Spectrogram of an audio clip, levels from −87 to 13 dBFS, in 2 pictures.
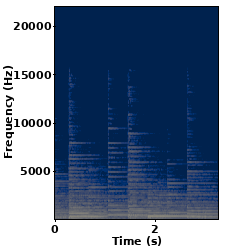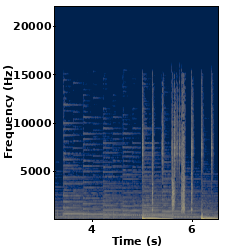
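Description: A train of clicks runs from 2.82 to 4.47 s: around fifteen similar pulses at about 8.5 per second, unevenly spaced and roughly as loud as the sound itself. It is heard as ticking over the audio, likely from electrical interference or a faulty connection.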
